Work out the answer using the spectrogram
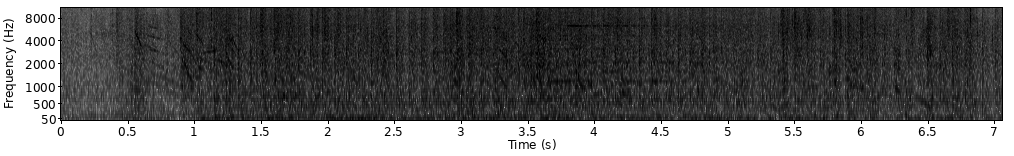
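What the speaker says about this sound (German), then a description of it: "sind sie schon wieder schnell mit Maschinengewehr reinballern" Machine-gun fire in the Battlefield Heroes video game, a dense, continuous rattle of rapid bursts with loud, steady intensity after a brief quieter start.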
